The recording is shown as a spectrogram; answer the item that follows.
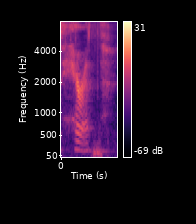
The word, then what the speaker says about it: Herath: Last name is pronounced like Harris with a lisp. It's Herath.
